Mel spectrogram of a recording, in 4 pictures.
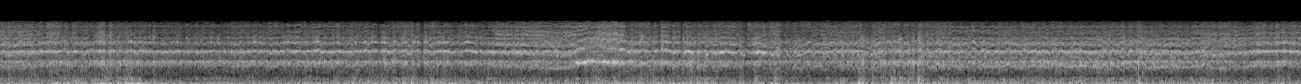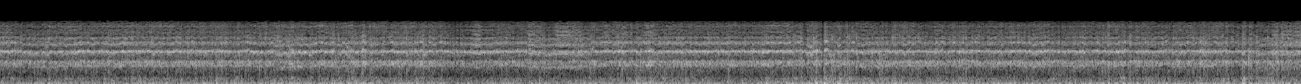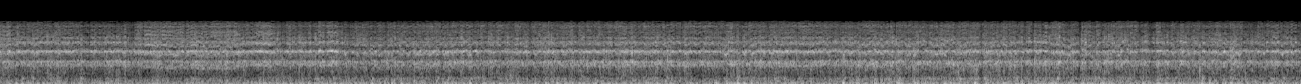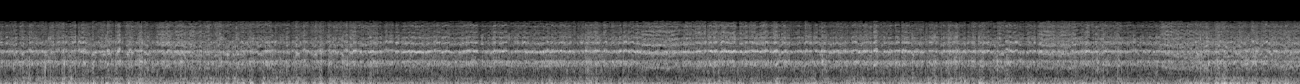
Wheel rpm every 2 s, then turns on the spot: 230, 230, 230, 230, 200, 190, 210, 230, 230, 220, 240, 230, 230, 220, 220, 230, 230, 230, 230, 230, 220, 230, 230, 230, 230, 220.
none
